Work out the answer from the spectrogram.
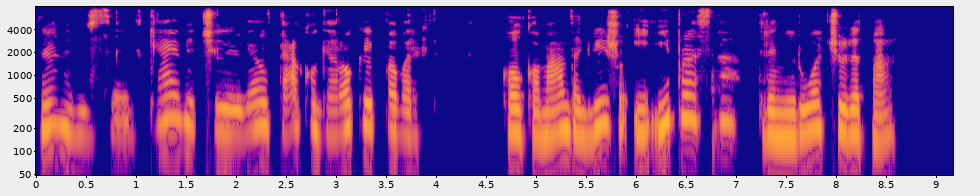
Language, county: Lithuanian, Tauragė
